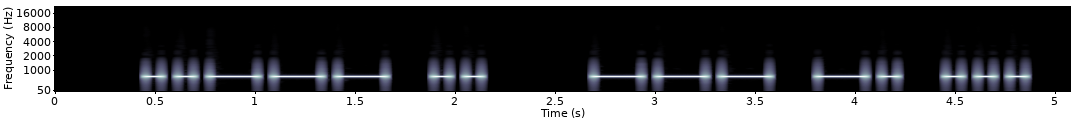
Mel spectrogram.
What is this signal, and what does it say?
Morse code, heard as a keyed tone, about 15 wpm, 700 Hz. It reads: 2I ONS
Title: Winter Field Day Exchanges Encore 15wpm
